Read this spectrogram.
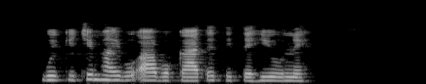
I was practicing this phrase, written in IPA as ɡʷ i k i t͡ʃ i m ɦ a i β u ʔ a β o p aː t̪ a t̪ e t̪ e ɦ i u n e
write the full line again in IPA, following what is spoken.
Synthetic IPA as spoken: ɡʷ i k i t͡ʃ i m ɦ a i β u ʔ a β o k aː t̪ e t̪ i t̪ e ɦ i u n e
